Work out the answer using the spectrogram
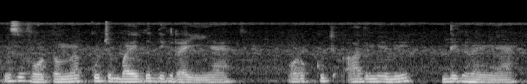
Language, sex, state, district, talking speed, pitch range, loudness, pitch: Hindi, male, Uttar Pradesh, Shamli, 170 wpm, 120-145 Hz, -17 LUFS, 130 Hz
